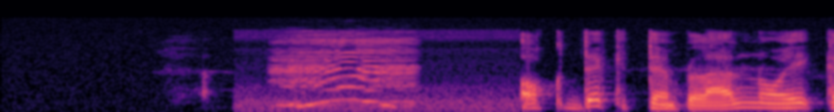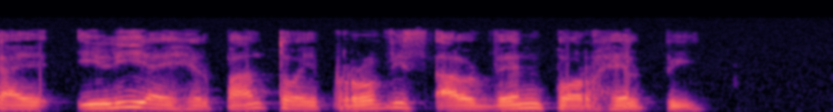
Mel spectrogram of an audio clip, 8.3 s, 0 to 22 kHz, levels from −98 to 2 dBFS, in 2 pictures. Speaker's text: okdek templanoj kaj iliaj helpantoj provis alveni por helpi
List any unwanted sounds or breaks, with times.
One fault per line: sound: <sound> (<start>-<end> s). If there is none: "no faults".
sound: squeak (1.3-2.1 s)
